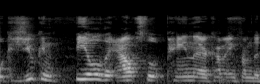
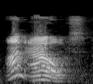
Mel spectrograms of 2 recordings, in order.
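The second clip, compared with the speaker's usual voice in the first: loud, raised-pitch outburst; loud exit line; 4 semitones higher, 10 dB louder than usual. Acted. Soldier abandoning the party through a door, loud outburst. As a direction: blurt it out loudly and bail.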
